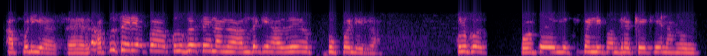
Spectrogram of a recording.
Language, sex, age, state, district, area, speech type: Tamil, female, 30-45, Tamil Nadu, Tiruvallur, urban, conversation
